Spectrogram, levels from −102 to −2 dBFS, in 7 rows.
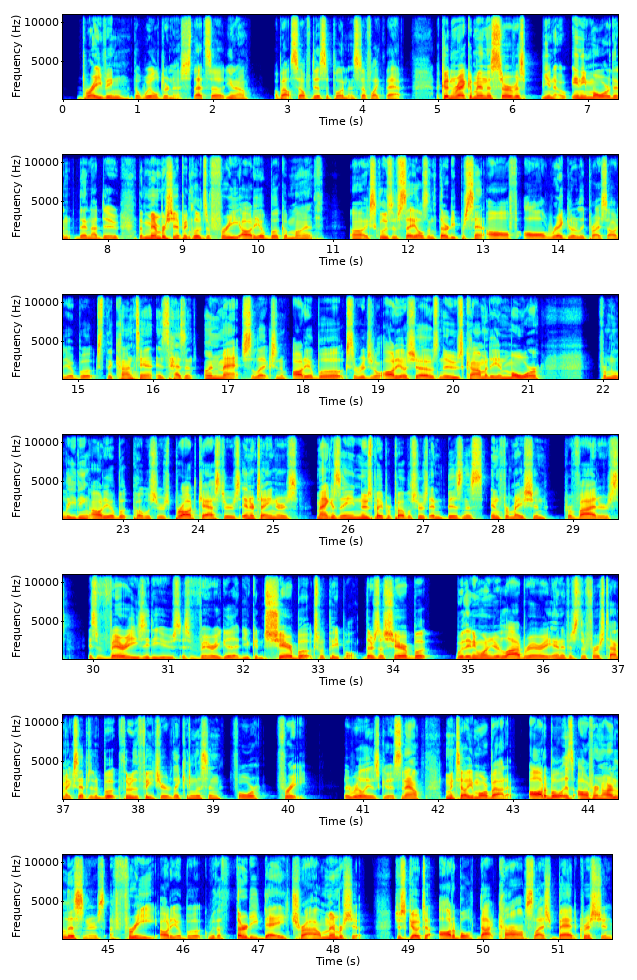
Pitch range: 115-150 Hz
